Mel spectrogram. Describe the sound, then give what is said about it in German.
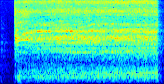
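A fire-breathing dragon's flame burst: a loud, steady roaring whoosh that kicks in abruptly, holds for about three seconds, then cuts off sharply, with no voices over it. “Mal schauen, könnt ihr jetzt auch so spontan Feuer spähen oder nicht Drachen da?”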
